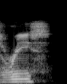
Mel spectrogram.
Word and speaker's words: Ryse: Yeah, because my name's Ryse, R mm-hmm.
